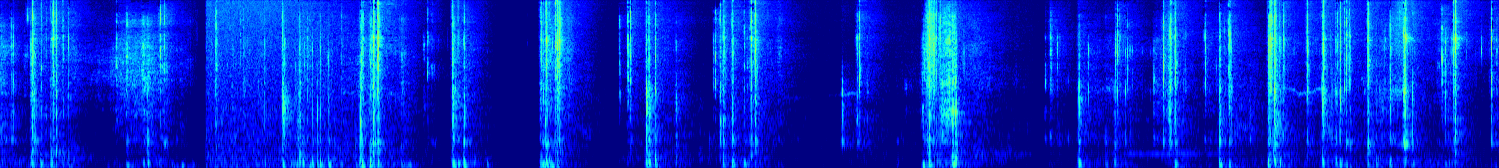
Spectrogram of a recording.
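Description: Fingertips with long blue nails type on a slim black plastic keyboard held flat below the mic. Quick, dry plastic clicks and taps come in irregular bursts with short silent pauses between runs, each tap dying away almost at once.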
